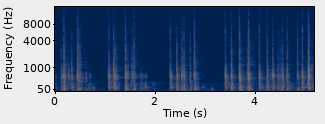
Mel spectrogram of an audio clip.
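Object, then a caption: Clear plastic box. Long nails tap the sides of a hollow, transparent plastic box with fairy lights inside. Quick, crisp clicks come in four rapid bursts separated by short pauses, each tap carrying a hollow, mid-pitched plastic tone around 550 Hz that dies away almost at once.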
